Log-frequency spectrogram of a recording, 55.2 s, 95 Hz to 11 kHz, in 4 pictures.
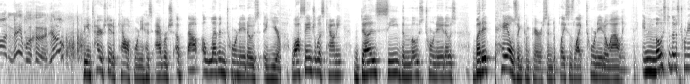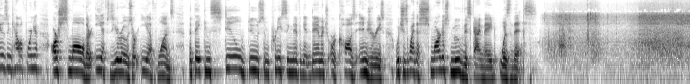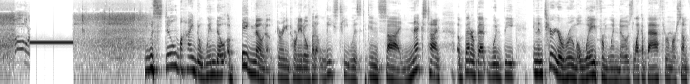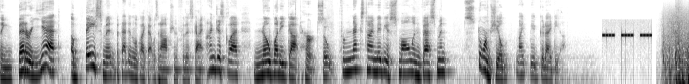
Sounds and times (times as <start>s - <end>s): Speech: 0.0s - 24.6s, 27.9s - 28.2s, 30.5s - 52.8s.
